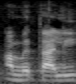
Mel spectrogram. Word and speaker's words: अमिताली: Unique लगता है एंड बहुत सारे लोग उसको गलत प्रोनाउंस करते हैं एंड I don't like it. इसको प्रोनाउंस सिर्फ और सिर्फ अमिताली ही किया जाता है।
